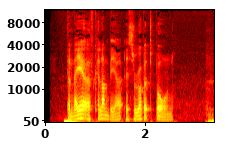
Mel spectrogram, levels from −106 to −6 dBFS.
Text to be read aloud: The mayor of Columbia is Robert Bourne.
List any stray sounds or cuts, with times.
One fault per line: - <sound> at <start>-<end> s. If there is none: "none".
none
